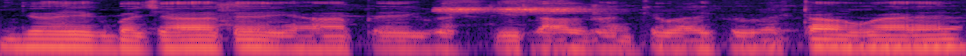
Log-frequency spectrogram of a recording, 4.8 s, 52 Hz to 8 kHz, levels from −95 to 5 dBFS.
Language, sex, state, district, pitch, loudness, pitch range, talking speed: Hindi, male, Uttar Pradesh, Varanasi, 110 Hz, -30 LUFS, 105-115 Hz, 200 wpm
